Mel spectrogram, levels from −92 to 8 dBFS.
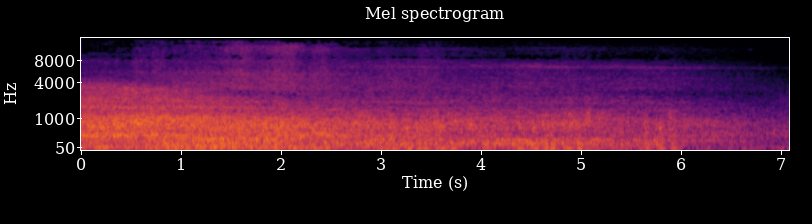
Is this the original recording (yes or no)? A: yes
